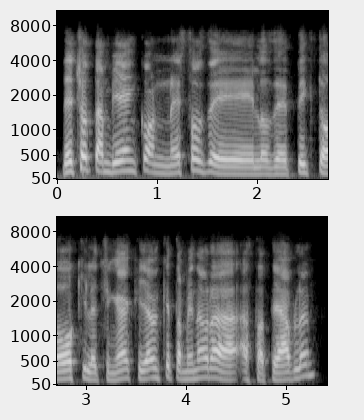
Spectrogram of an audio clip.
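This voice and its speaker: A man's voice: a little high, normal speed, no echo, lo-fi sound, soft background music. A laid-back man with a Mexican accent chatting casually, full of slang. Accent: Mexican Spanish. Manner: laid-back, slangy, laughs while telling. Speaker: podcast co-host. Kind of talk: casual chat.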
